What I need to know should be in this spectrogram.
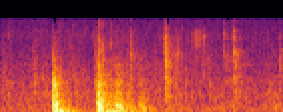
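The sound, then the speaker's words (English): A bedroom door being closed, heard as two clear thuds about half a second apart, followed by a couple of fainter knocks as it settles. “She closes the door and walks off.”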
